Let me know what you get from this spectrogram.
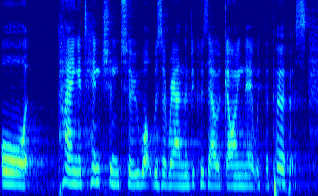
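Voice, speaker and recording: With an Australian accent, a woman speaks at medium pitch and a fairly quick pace in monotone, flat intonation. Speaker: health service food program officer. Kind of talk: conference panel discussion. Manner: fast.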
